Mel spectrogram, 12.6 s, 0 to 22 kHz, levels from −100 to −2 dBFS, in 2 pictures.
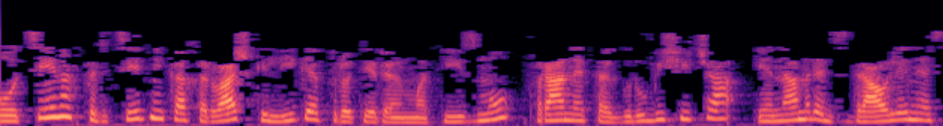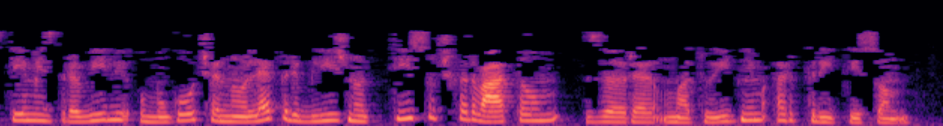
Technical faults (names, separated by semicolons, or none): MP3 compression; pre-echo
